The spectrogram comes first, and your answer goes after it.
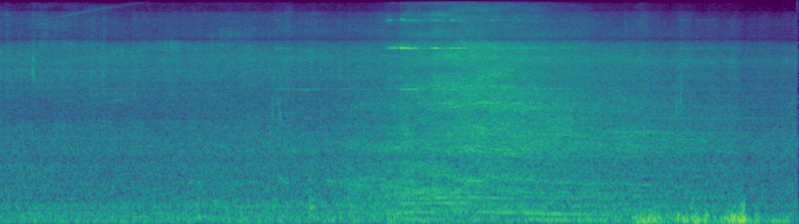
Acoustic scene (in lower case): street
